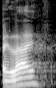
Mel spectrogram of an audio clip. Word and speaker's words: a11y: Accessibility for short if you read that as a11y, for pronounced "aly".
